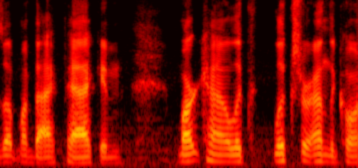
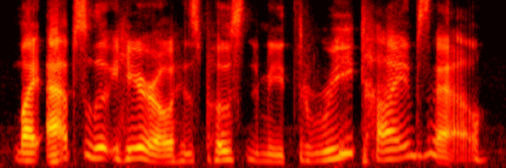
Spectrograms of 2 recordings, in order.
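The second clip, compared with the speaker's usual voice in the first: ordinary talk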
